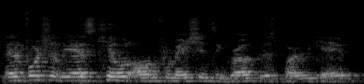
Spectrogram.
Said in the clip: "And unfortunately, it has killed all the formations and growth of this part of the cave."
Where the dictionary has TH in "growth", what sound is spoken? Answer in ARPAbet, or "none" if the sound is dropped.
TH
